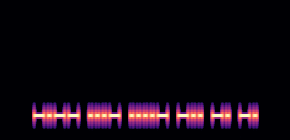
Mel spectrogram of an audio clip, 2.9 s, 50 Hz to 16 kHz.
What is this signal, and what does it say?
Morse code, heard as a keyed tone, about 34 wpm, 700 Hz. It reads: YV4DNN
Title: DXCC-100 Call Signs - 6 Characters - 35wpm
